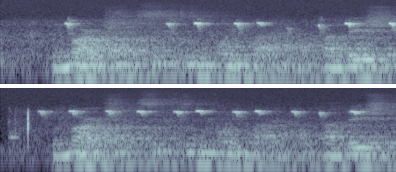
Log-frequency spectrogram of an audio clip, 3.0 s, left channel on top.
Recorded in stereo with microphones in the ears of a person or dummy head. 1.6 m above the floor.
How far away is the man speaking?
About 1.3 m.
